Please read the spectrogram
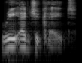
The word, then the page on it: re educate: British English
